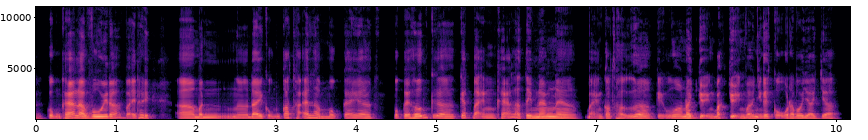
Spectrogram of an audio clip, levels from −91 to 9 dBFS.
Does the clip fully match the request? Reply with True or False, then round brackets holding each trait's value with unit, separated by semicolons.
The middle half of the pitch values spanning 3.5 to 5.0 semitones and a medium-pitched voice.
True (4.3 semitones; 150 Hz)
